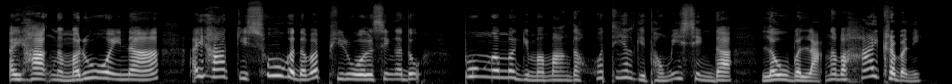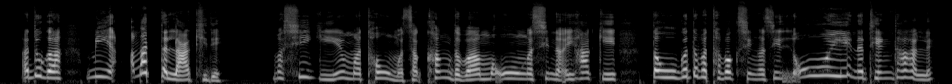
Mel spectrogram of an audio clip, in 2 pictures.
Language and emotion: Manipuri, angry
